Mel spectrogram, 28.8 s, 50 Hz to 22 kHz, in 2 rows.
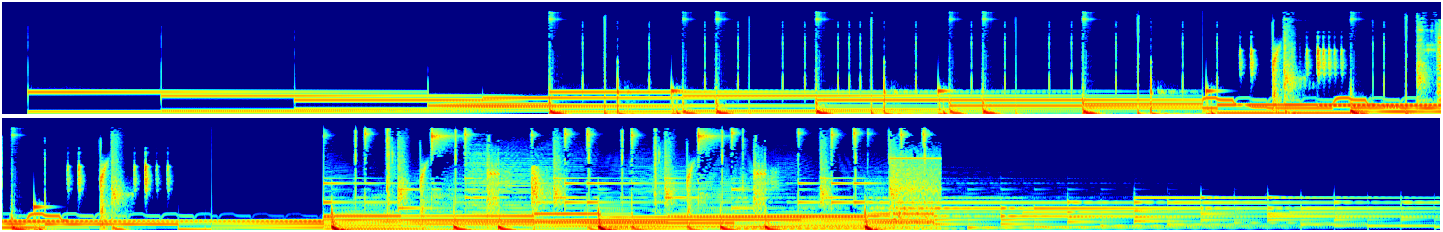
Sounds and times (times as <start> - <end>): Music: 0.2 - 28.7.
